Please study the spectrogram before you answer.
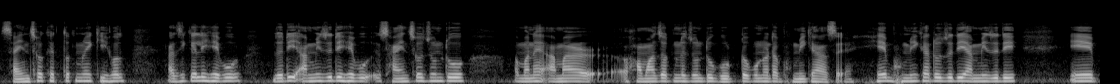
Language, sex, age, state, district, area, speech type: Assamese, male, 18-30, Assam, Dibrugarh, urban, spontaneous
